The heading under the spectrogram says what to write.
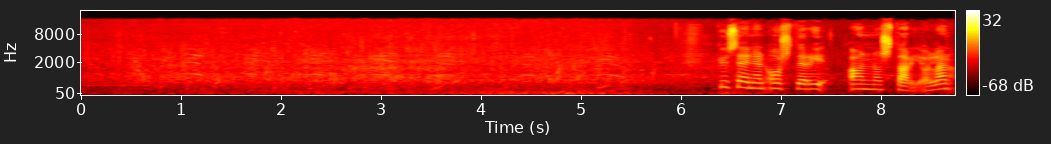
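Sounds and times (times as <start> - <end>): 
seaside waves and surf through headphones: 0.0 - 8.7
murmuring: 1.0 - 6.4
speech: 6.4 - 8.7.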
